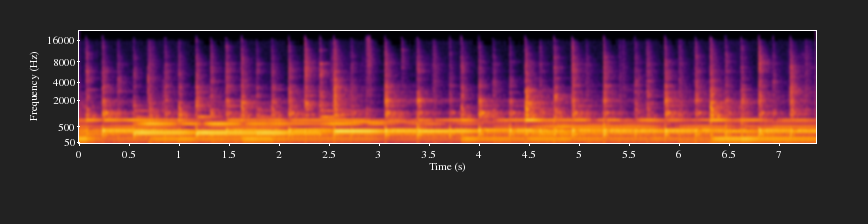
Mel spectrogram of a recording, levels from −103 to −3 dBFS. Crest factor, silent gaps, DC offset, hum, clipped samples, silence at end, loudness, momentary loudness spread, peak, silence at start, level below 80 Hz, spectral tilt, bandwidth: 14 dB; none; under 0.1%; none; under 0.1%; 0 s; -20 LUFS; 5 LU; -6 dBFS; 0 s; -52 dBFS; -7.5 dB/octave; 14 kHz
